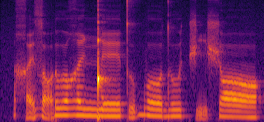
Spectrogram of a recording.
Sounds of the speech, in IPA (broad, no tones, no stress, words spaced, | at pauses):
χḛzɔ̰ɾuːʁi ŋ͡ǃeːt̪ṵ boːduː t͡ʃḭ ʃɔː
